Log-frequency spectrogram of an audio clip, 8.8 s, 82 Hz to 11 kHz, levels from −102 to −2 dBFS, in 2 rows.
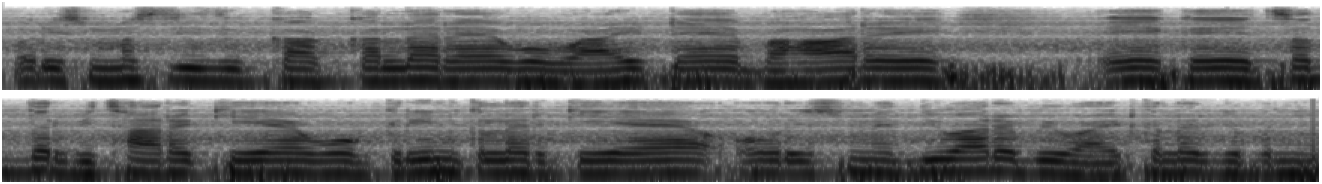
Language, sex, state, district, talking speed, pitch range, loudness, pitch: Hindi, male, Rajasthan, Bikaner, 200 wpm, 135-140 Hz, -16 LUFS, 140 Hz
